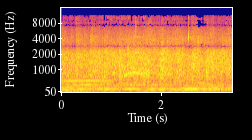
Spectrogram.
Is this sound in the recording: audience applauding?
yes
